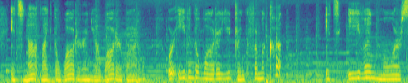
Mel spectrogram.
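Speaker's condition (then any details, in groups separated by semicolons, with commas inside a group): No condition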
